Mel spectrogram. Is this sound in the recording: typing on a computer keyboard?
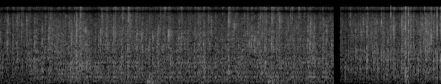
no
